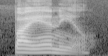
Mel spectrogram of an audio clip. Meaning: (adjective) 1. Happening every two years 2. Lasting for two years
- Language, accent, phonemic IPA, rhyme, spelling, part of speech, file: English, US, /baɪˈɛn.i.əl/, -ɛniəl, biennial, adjective / noun, En-us-biennial.ogg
